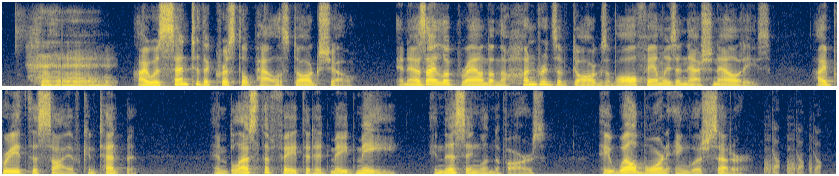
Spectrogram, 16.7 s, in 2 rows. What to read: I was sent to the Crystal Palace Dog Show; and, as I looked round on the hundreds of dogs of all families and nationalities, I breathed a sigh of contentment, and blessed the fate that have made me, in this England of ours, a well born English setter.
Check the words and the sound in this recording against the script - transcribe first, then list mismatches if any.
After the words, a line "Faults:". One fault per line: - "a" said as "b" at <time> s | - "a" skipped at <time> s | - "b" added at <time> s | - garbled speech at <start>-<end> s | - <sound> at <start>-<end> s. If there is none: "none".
I was sent to the Crystal Palace Dog Show; and, as I looked round on the hundreds of dogs of all families and nationalities, I breathed a sigh of contentment, and blessed the fate that had made me, in this England of ours, a well born English setter.
Faults:
- laugh at 0.1-1.2 s
- "have" said as "had" at 11.5 s
- laugh at 16.0-16.6 s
